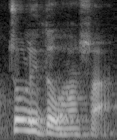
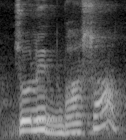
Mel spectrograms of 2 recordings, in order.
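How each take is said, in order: First: চলিত as "cho-li-to", falling on ভাষা; চলিত in three syllables, settling downward; open-ending variant. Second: চলিত as "cho-lit", higher, rising on ভাষা; চলিত closed on t, questioning lift; closed-ending variant. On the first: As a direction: say "cholito bhasha" with an o ending on চলিত. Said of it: "কেউ কেউ বলে চলিত ভাষা". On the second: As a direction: say "cholit bhasha?" with no vowel after the t of চলিত. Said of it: "কেউ কেউ আবার চলিত বলে". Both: Shown as a demonstration.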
